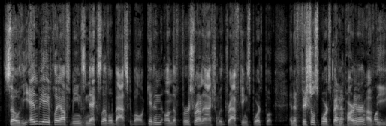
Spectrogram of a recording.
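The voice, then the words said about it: Announcer-style voice. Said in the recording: “I'm in my announcer voice”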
